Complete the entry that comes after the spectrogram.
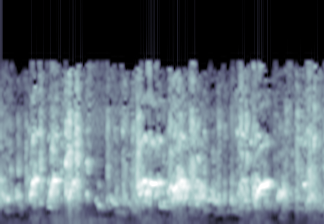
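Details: Budgerigar colony in an aviary, many birds chattering at once: dense warbling and chirping notes bunched around mid-high pitch, rising and falling in waves.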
